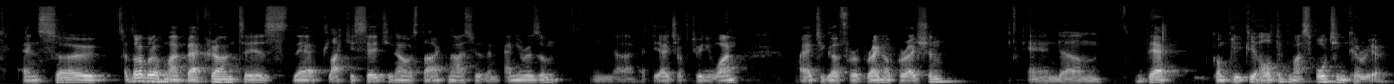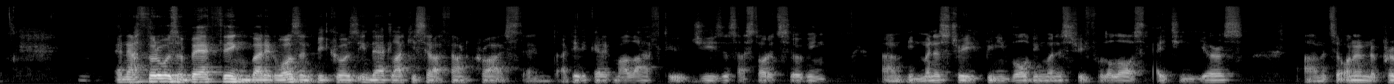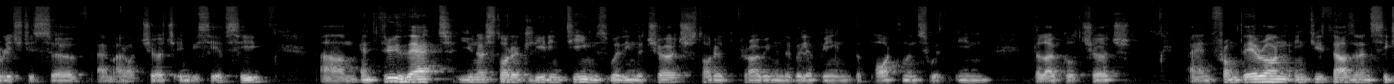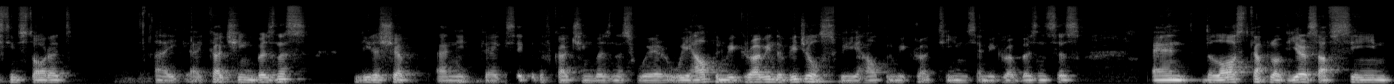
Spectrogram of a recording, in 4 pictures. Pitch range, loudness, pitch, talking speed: 95-125 Hz, -23 LUFS, 105 Hz, 175 wpm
